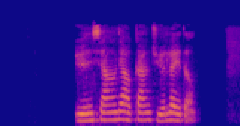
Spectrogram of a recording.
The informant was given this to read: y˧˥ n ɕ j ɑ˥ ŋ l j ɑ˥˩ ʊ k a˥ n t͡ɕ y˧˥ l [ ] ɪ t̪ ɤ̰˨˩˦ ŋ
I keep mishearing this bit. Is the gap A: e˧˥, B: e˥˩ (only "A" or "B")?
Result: B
